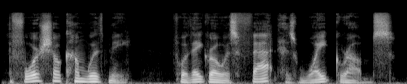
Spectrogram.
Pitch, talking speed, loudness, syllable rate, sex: 105 Hz, 205 wpm, -16 LUFS, 4.4 syllables/s, male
